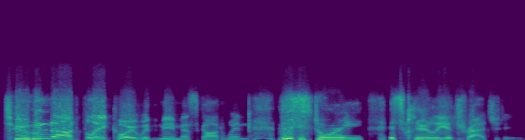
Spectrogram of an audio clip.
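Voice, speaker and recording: A woman performs a scornful, argumentative critic in a stage drama. The delivery is emphatic and cutting, with very animated pitch and a close, dry sound. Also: unhurried, no room sound, poor audio.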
